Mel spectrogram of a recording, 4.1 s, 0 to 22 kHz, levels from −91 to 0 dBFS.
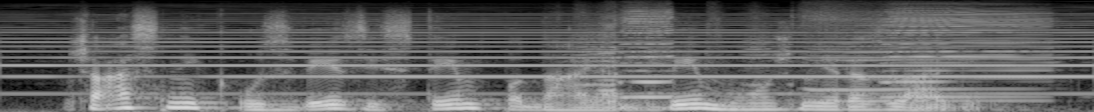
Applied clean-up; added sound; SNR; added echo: none; Harmonica + Bowed string instrument; 5 dB; none.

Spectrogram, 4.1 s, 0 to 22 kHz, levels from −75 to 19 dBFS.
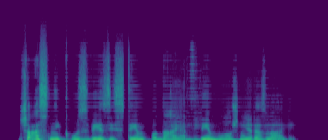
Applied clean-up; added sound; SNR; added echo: neural mask model DeepFilterNet 3.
